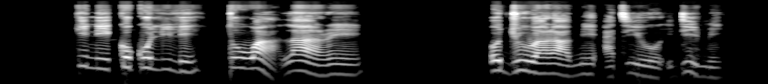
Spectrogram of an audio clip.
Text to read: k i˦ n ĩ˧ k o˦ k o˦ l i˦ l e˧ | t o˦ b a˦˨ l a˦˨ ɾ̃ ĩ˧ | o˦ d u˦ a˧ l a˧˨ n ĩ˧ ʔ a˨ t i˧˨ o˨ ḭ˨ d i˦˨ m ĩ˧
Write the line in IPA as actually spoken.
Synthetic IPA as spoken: k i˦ n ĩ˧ k o˦ k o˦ l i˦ l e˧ | t o˦ w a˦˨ l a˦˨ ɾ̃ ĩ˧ | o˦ d͡ʒ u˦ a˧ ɾ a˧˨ m ĩ˧ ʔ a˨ t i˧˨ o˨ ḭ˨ d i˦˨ m ĩ˧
